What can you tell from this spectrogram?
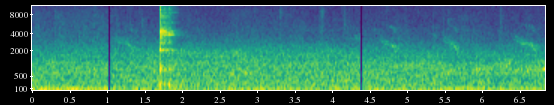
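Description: Steady background noise with faint short bird chirps scattered through, and one sharp ringing clink of kitchenware a little under two seconds in, the loudest sound.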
